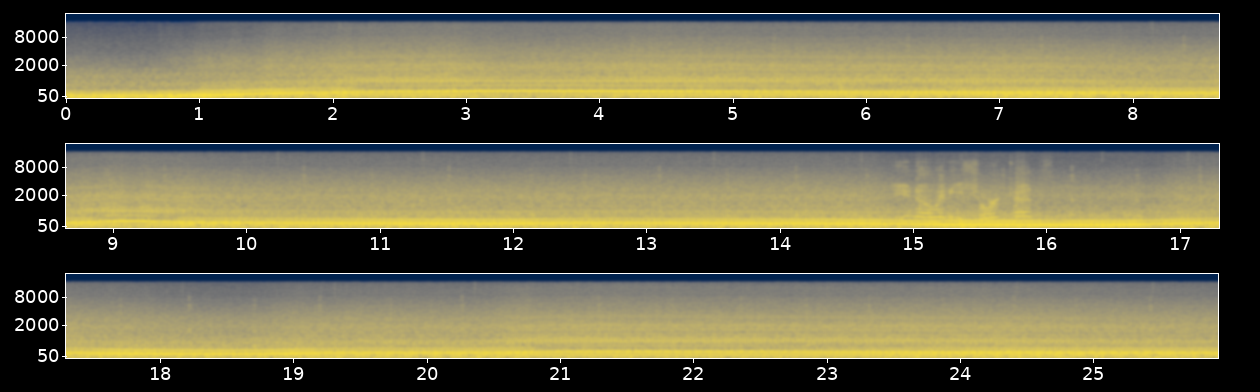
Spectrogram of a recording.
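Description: A car engine revs up and drones steadily, its pitch rising and falling with the speed.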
